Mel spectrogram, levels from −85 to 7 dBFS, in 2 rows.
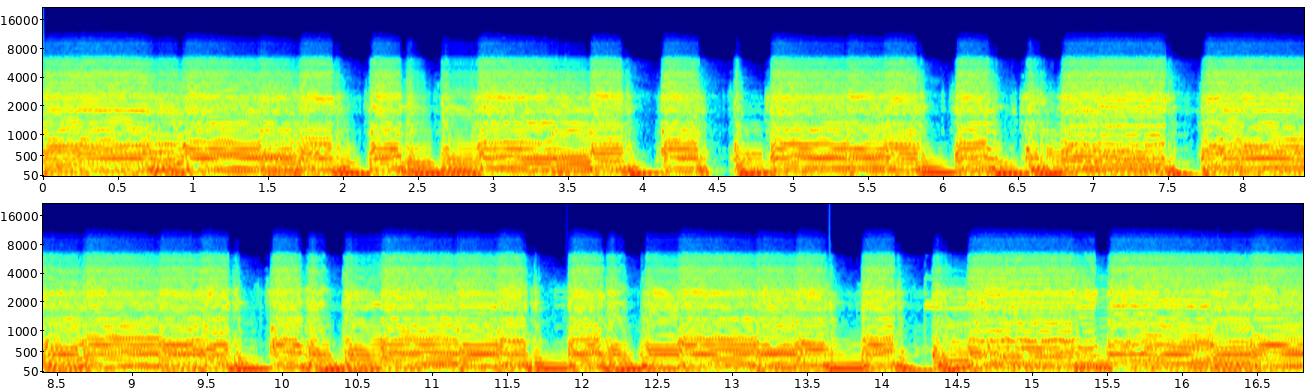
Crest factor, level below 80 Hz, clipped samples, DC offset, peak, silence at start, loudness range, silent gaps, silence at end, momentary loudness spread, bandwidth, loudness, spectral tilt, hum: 10 dB; -26 dBFS; under 0.1%; under 0.1%; 0 dBFS; 0 s; 0 LU; none; 0 s; 1 LU; 9.6 kHz; -11 LUFS; -6 dB/octave; none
